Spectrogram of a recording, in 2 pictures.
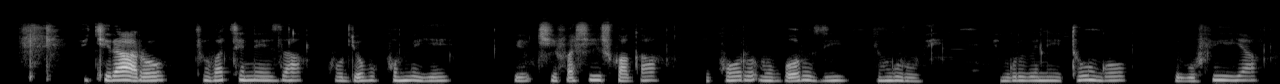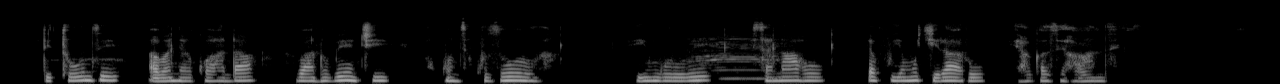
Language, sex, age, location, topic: Kinyarwanda, female, 50+, Musanze, agriculture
